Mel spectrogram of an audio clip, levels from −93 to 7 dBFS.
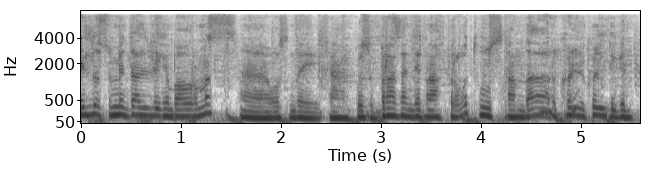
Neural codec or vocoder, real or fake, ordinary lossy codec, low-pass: vocoder, 22.05 kHz, 80 mel bands, WaveNeXt; fake; MP3, 64 kbps; 7.2 kHz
